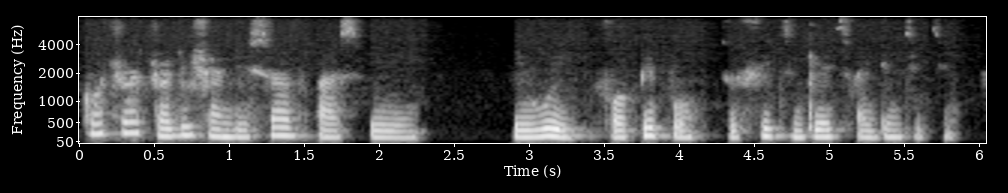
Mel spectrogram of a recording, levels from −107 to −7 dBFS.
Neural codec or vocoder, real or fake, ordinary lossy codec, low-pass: none; real; none; none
